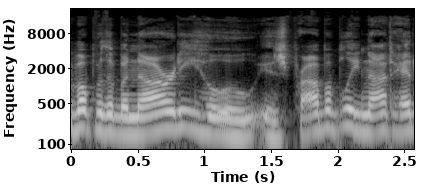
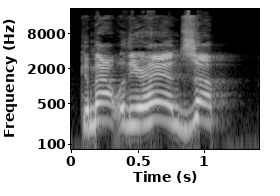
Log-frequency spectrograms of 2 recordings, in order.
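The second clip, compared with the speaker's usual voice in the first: high, raised mock police call; mock bullhorn yell; 8 semitones higher than usual. Host mocking a politician's bullhorn yelling, raised and high. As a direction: ham up a cop yelling through a bullhorn. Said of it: "yelling into a bullhorn".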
